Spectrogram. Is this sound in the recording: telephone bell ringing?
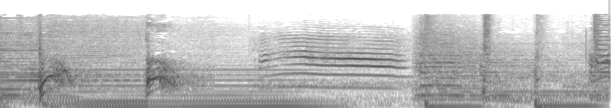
no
